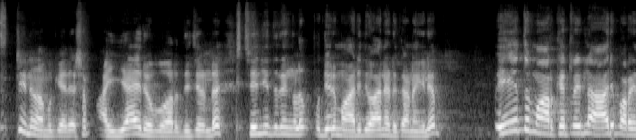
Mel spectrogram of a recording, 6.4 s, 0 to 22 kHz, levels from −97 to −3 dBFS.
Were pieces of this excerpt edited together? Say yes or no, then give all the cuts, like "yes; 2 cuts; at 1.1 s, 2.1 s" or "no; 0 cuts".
yes; 1 cut; at 2.4 s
